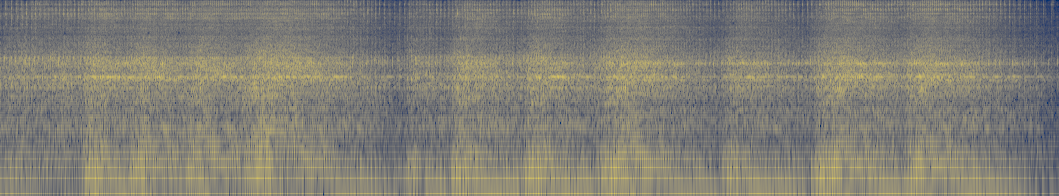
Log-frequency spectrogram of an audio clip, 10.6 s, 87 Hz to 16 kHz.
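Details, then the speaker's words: Flood-damaged Minerva MX 150 (old CBR model) motorcycle engine, rebuilt six months earlier: very rough running with ticking, clacking and whining; rust marks on cylinder liner at ring position, suspected liner not honed at previous shop. "suara mesinnya terdengar teman-teman ada suara tek tek tek tek tek ada suara cekrek ada suara seperti sing sing sing nya Nah segala macam suara ada"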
